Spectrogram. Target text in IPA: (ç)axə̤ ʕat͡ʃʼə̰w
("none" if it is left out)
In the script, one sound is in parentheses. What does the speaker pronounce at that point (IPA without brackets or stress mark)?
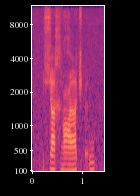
ç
